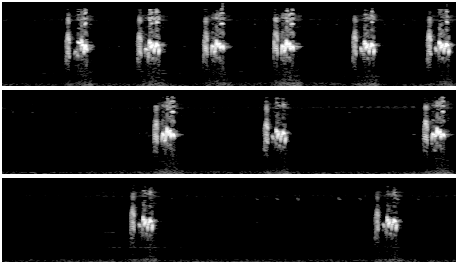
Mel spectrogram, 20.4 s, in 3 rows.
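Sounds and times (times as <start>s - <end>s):
Sooty-headed bulbul song of short bubbly phrases: 0.0s - 7.1s, 8.8s - 11.2s, 12.8s - 13.6s, 15.4s - 16.3s, 17.1s - 20.4s.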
